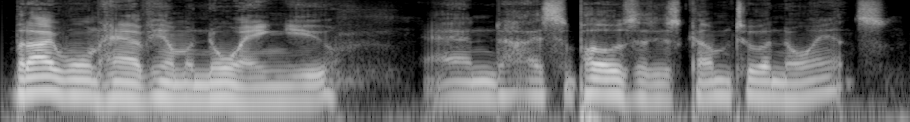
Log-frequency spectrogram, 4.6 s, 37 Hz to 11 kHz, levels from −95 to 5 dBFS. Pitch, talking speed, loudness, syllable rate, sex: 120 Hz, 170 wpm, -21 LUFS, 4.9 syllables/s, male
